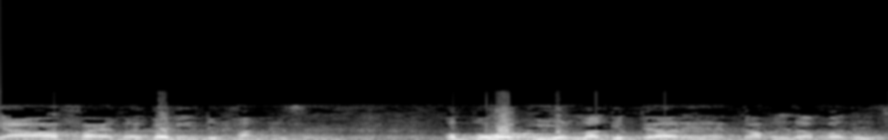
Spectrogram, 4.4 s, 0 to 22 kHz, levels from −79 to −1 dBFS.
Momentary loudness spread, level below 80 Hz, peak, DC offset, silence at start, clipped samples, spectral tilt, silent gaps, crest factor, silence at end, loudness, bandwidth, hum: 18 LU; -48 dBFS; 0 dBFS; under 0.1%; 0 s; 0.3%; -8.5 dB/octave; none; 12 dB; 0 s; -12 LUFS; 5.8 kHz; none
